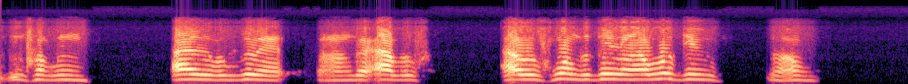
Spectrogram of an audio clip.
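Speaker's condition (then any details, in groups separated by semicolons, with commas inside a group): Cerebral palsy; from birth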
